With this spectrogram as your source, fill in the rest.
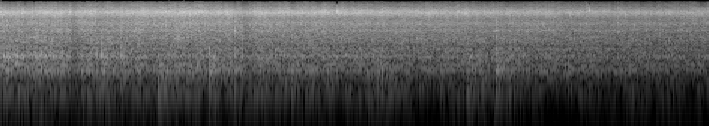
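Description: Vegetables dropped into hot oil give a loud, steady hiss of sizzling that fills the clip and eases only slightly toward the end, with no talking.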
